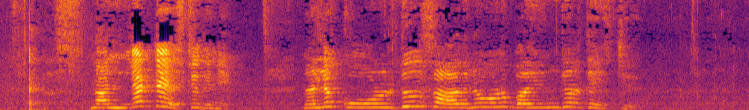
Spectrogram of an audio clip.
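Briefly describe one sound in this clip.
A young boy speaks close by.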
